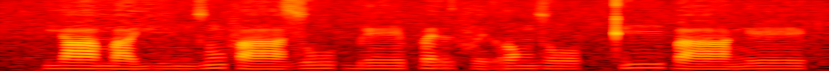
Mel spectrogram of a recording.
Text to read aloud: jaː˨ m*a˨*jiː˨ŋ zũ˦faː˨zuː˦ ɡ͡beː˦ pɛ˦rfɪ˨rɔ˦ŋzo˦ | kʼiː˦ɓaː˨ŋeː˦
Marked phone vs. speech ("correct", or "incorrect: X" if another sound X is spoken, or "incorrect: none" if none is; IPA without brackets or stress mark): correct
